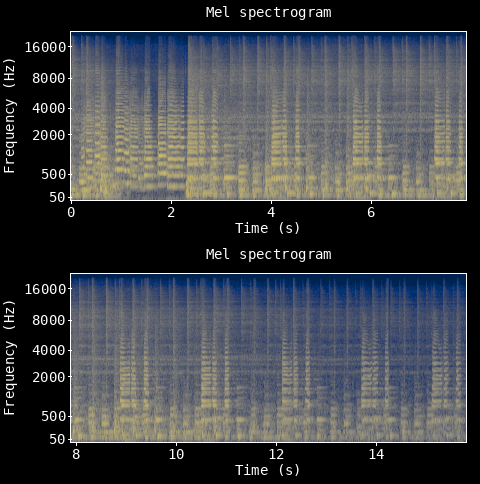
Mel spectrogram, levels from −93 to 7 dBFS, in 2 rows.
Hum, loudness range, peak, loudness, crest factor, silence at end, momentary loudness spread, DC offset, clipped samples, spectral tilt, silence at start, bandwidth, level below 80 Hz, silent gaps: none; 12 LU; -2 dBFS; -18 LUFS; 18 dB; 0 s; 17 LU; under 0.1%; under 0.1%; -3.5 dB/octave; 0 s; over 20 kHz; -40 dBFS; none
